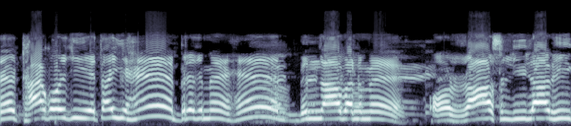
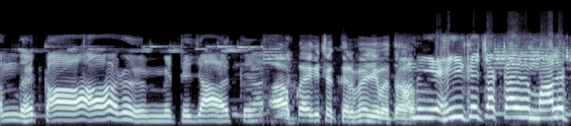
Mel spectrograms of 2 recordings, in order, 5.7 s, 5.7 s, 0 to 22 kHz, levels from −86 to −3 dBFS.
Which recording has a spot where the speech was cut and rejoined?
second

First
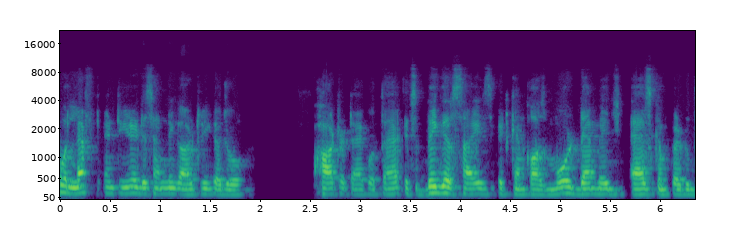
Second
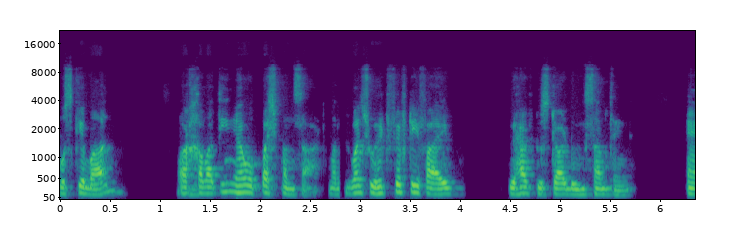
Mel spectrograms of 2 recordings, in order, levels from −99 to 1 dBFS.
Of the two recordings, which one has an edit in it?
second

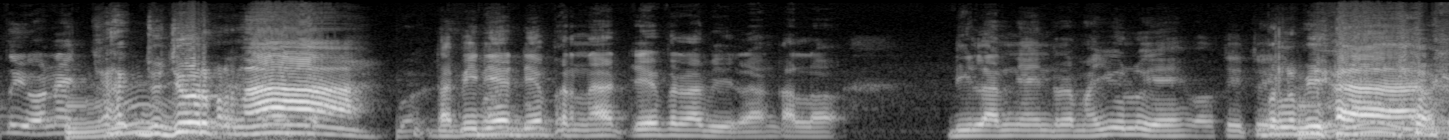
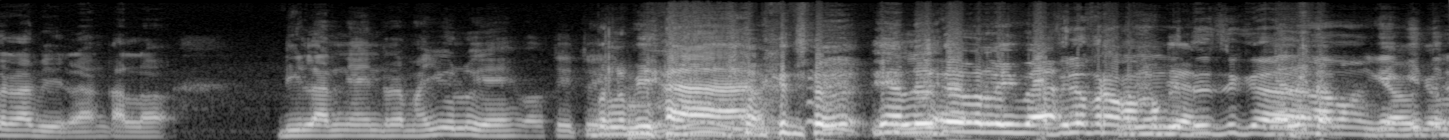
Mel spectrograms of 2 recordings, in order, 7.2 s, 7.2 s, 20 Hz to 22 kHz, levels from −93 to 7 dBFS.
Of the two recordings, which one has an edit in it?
first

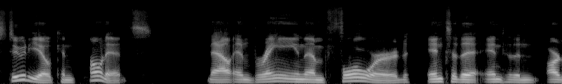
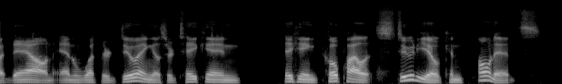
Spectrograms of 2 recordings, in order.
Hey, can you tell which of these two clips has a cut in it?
first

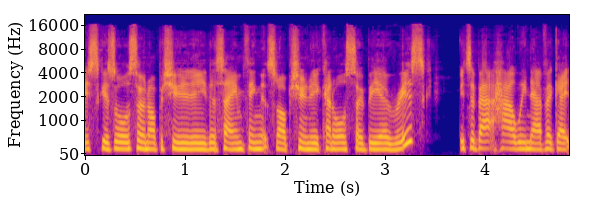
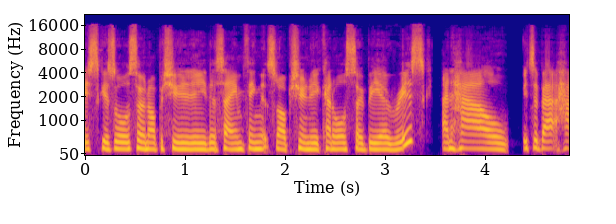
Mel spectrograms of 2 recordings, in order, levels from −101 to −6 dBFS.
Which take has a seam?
first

